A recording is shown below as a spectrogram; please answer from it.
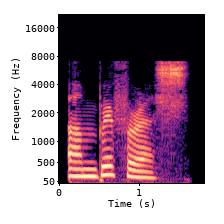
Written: umbriferous

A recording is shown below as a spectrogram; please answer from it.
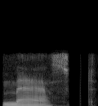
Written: masked

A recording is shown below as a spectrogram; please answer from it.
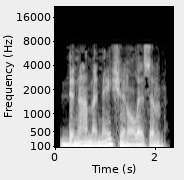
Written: denominationalist

